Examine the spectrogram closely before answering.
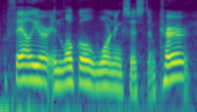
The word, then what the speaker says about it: Kerr: For example, there were a there the critical failure in local warning system Kerr I guess. Is that how you pronounce it? Kurr County, K E R Kurr County. Kerr Kerr, okay.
